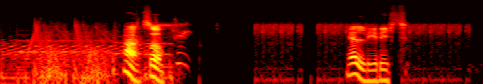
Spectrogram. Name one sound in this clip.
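Electronic game sound effects zap and sweep in short bursts.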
